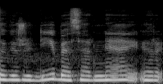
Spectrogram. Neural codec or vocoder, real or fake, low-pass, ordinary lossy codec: none; real; 14.4 kHz; AAC, 48 kbps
